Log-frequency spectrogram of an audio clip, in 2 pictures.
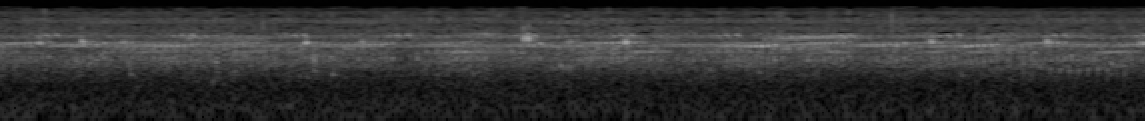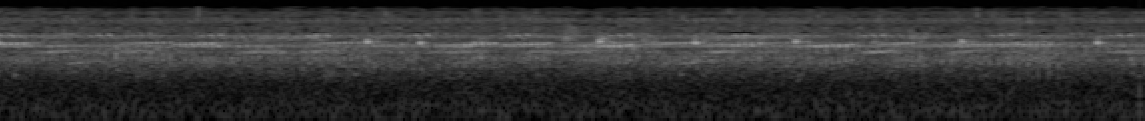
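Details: Frogs at a lake produce a thick, unbroken chorus of high trilling croaks, with frequent short, sharper notes rising above the steady background of many callers.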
